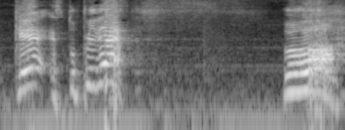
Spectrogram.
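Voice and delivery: high, slow, drawn-out cry of frustration; exasperated outburst. Real, not acted. Gamer fed up with the level mid-story, exasperated outburst. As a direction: burst out in exasperation, ending in a groan.

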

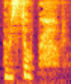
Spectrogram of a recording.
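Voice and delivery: breathy whispered confession; a real whisper of sad pride. Real, not acted. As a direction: drop to a whisper, sadly.

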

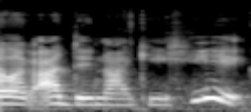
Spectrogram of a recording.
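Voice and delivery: ordinary talk, nothing marked

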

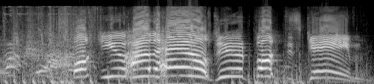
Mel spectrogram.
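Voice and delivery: high, very loud rage at the game; furious yell. Real, not acted. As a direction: scream it at the screen in real anger. Gamer rages at being killed.

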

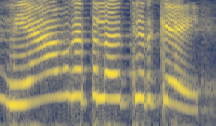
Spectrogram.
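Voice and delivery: ordinary talk

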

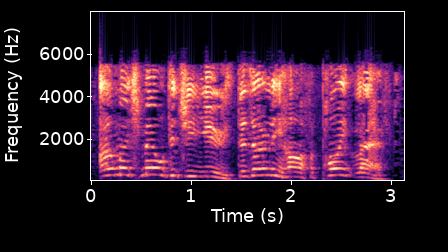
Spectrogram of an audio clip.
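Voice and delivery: put-on annoyed teenager. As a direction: snap back, fed up. Brothers quarrel in acted scene.

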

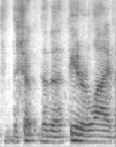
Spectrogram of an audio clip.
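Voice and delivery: ordinary talk, nothing marked

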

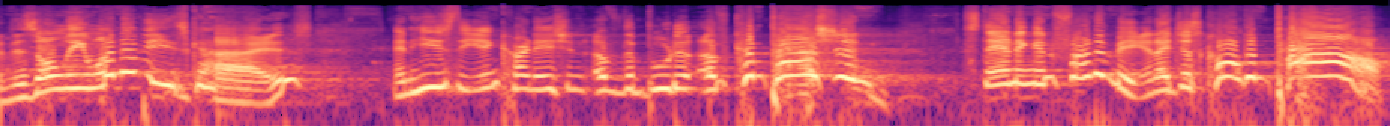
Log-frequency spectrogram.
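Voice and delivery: loud, climbing to a high yell; aghast outburst. Retold or imitated. Comic realizing he called the Dalai Lama pal, aghast. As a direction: build to hysterical disbelief at your blunder. Aghast at his own blunder.

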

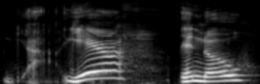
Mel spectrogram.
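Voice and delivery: high, drawn-out hemming with long pauses; mock indecision, voice pitched well up; hedging. Imitating neighbor asked if the area is better, hedging.

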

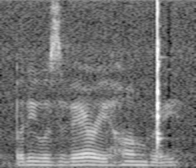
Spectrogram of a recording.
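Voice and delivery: ordinary delivery, nothing marked

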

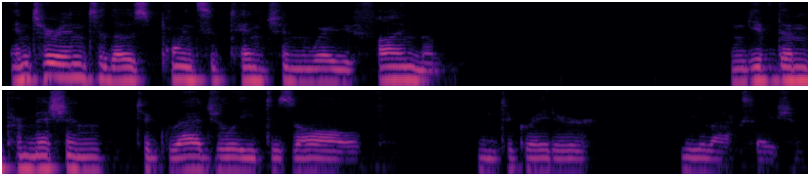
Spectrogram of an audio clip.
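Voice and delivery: unhurried guided-visualization voice with long pauses; guided meditation. Acted. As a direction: ease listeners into relaxation, phrase by phrase.

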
